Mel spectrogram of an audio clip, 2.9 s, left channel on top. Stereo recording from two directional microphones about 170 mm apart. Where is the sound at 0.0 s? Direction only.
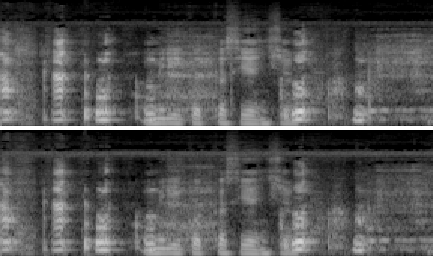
40° right (ahead or behind).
